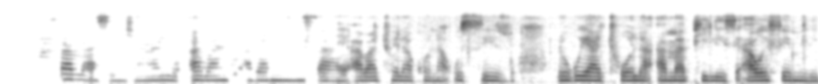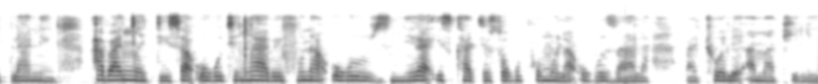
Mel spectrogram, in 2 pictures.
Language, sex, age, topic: North Ndebele, male, 25-35, health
